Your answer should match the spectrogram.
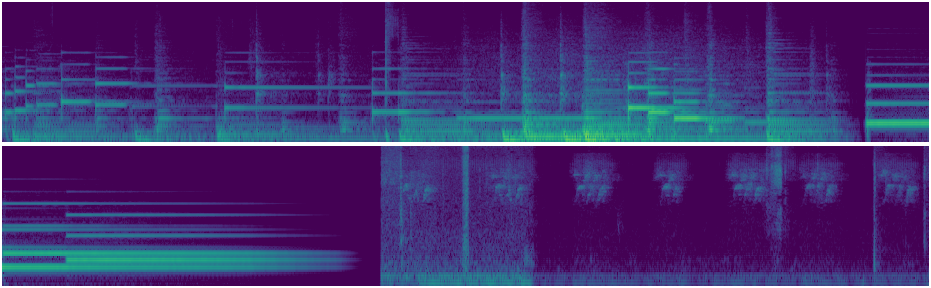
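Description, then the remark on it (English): A loud bird right outside a window calls in a quick series of short, high-pitched chirps, repeating several times in bursts, heard after a stretch of music and a sustained ringing tone. “I hope I am coming loud and clear, because there is a very loud bird right outside of my window.”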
